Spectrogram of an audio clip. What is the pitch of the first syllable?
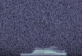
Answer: low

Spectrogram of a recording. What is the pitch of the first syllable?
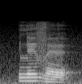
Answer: high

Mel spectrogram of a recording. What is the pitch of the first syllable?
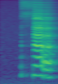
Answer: falling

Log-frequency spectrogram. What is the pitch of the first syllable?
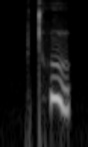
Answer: falling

